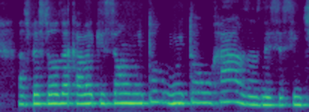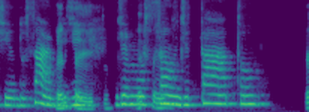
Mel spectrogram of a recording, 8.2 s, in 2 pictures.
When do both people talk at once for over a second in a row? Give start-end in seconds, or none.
4.8-6.5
